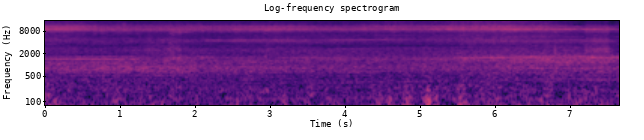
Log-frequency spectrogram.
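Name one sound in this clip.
A motorcycle engine hums steadily up close as it rides.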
